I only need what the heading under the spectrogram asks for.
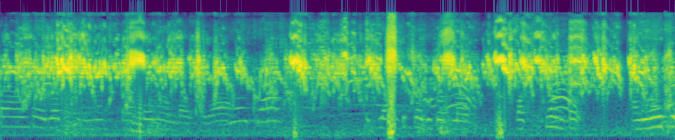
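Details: Lovebirds in continuous shrill chirping, a busy layer of high squeaky notes overlapping one another, broken by a few sharp clicks and softer lower rising whistles beneath.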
